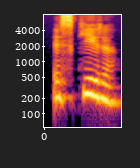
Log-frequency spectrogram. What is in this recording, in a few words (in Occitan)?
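"Esquira", Gascon; Prêts pour l’Òc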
